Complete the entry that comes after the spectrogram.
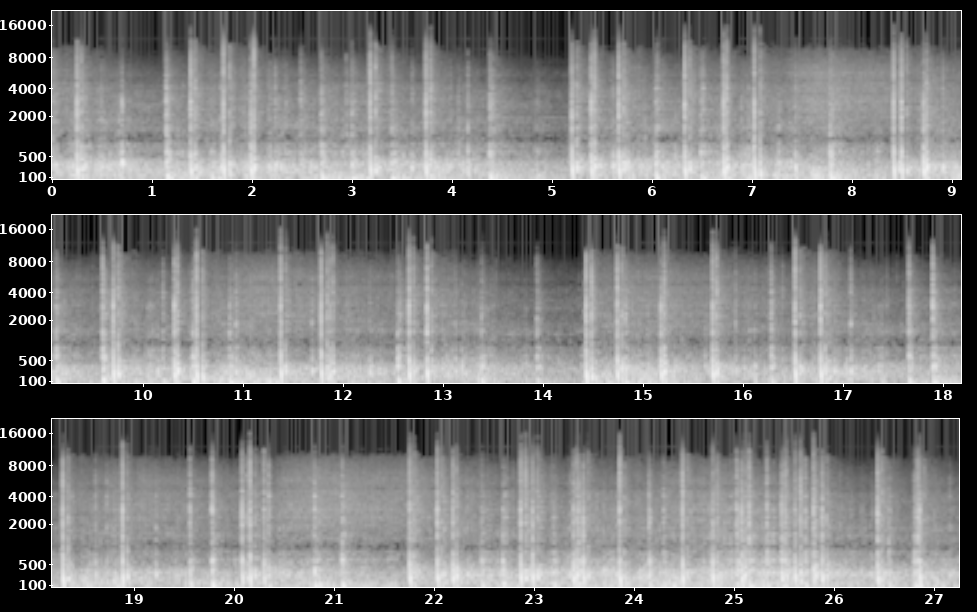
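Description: Fireworks display: a rapid, dense barrage of cracks and bangs from bursting shells over a continuous low rumble. The barrage thins briefly about five seconds in and again about fourteen seconds in, then builds back up.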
